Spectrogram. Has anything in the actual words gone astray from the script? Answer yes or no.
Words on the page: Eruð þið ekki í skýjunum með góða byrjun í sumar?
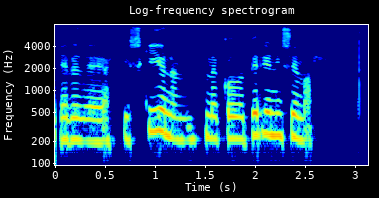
no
